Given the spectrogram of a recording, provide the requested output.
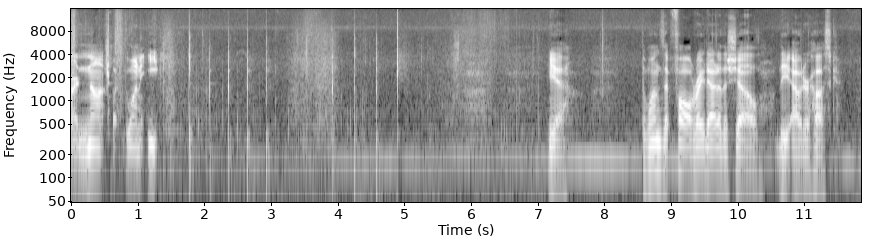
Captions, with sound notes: are not what you want to eat. (tapping) Yeah. The ones that fall right out of the shell the outer husk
